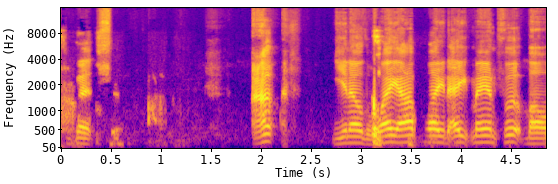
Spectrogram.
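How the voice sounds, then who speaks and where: A man with a Southern US accent, high in pitch, fairly even in intonation and fairly slow, in a dry, close sound with no echo. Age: 50s. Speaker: sports podcast host. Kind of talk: casual chat. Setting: live stream.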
